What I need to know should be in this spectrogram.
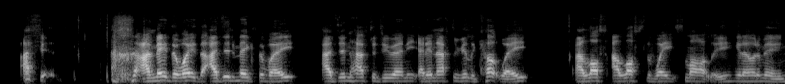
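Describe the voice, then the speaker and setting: A man speaks fairly quickly in a fairly high voice with a bright, sharp tone. His intonation is monotone and flat, while his loudness swings widely. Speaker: college wrestler. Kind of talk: casual chat. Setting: Instagram live video stream.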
